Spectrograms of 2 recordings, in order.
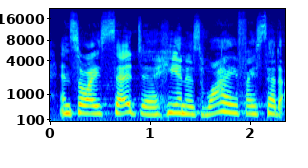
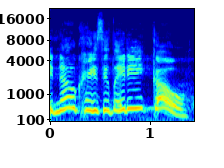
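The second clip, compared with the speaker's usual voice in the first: higher-pitched mock dismissal; imagined rebuff; 6 semitones higher than usual. Imagining the man turning her away, mock dismissive. Imagined brusque rejection from stranger.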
